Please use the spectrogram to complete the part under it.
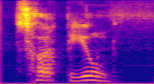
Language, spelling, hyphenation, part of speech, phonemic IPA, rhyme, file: Dutch, schorpioen, schor‧pi‧oen, noun, /ˌsxɔr.piˈun/, -un, Nl-schorpioen.ogg
- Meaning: 1. a scorpion, an arachnid with a venomous sting of the order Scorpiones 2. the scorpio, an ancient single-arm catapult 3. a vicious, dangerous person; tormentor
